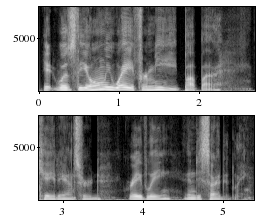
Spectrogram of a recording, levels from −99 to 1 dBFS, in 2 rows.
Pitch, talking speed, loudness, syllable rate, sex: 140 Hz, 145 wpm, -17 LUFS, 4.9 syllables/s, male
